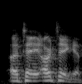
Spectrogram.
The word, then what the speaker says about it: Ortega: Ortega, thank you.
